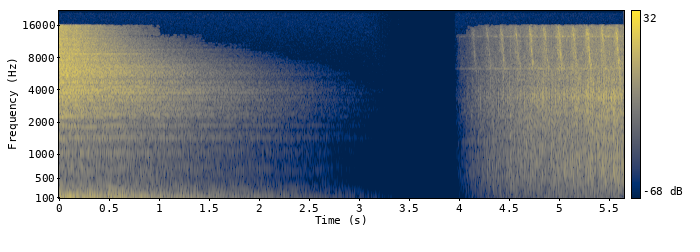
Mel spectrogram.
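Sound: heavy rain falling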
